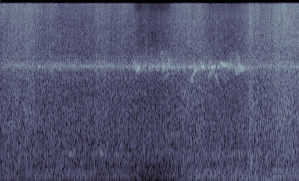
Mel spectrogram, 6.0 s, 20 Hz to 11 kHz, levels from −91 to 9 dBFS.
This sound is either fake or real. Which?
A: fake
